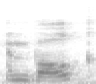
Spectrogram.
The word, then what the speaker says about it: Imbolc: everyone welcome back to nest of guidance happy and bulk which is spelled i m as a mother b o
